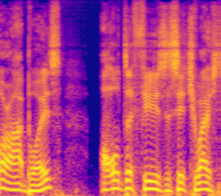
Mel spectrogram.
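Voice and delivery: plain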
